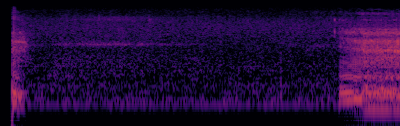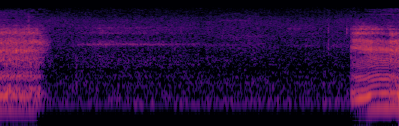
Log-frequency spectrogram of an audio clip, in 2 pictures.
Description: My yellow lab is LOUD when she's sleeping! She won't make a sound all day, but she makes up for it all night long!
